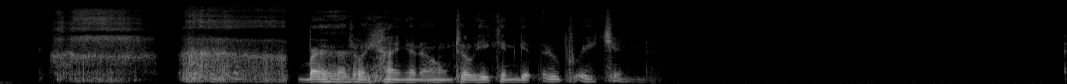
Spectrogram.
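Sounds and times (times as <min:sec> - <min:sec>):
person imitating snoring with raspy breathy rasps: 0:00.5 - 0:02.9
speech: 0:03.0 - 0:06.4.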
